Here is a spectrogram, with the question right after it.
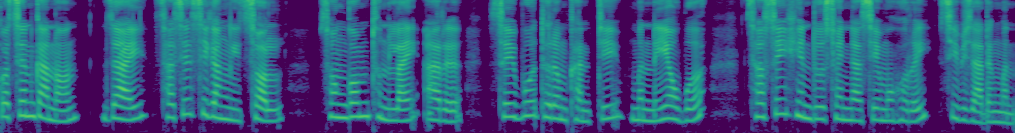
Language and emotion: Bodo, neutral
